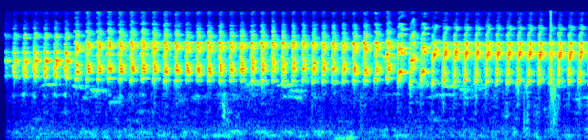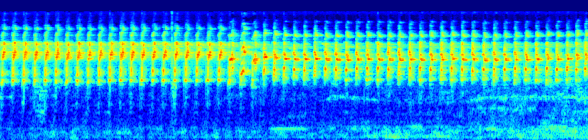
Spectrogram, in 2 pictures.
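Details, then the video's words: Female lovebird described as calm, giving a long unbroken run of rapid, harsh chattering pulses, about three per second, high-pitched and evenly rhythmic throughout, with no other clear sounds. "Lovebird betina"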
